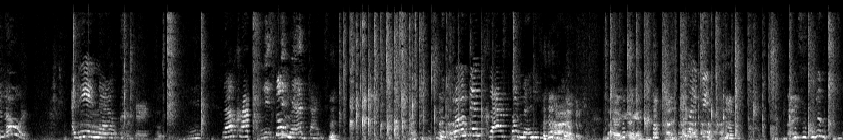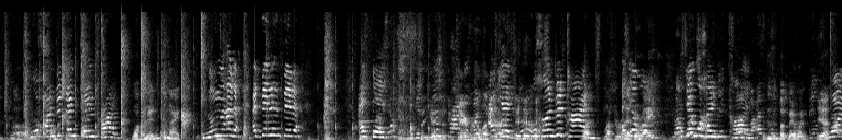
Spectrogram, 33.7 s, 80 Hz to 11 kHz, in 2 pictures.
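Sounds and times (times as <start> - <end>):
children talking and chanting: 1.4 - 2.6, 3.8 - 6.6, 8.7 - 11.0, 13.3 - 14.7, 16.0 - 19.6, 20.2 - 32.3, 33.0 - 33.6
speech: 1.5 - 7.0, 8.4 - 14.9, 15.6 - 22.9, 24.1 - 33.6
rhythmic hand clapping in a clapping game: 6.7 - 10.8, 12.1 - 25.6
laughter: 8.3 - 9.4, 10.8 - 14.9, 15.7 - 16.9, 27.0 - 28.0.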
